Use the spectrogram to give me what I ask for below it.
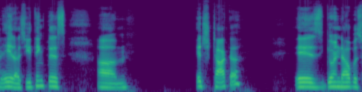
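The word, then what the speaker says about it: Ichtaca: For future reference, I heard it pronounced Etzli and Ichataka. Okay. Ichataka.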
